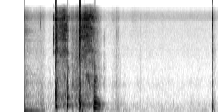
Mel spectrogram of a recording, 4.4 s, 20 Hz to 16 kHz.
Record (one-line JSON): {"cough_length": "4.4 s", "cough_amplitude": 26028, "cough_signal_mean_std_ratio": 0.32, "survey_phase": "beta (2021-08-13 to 2022-03-07)", "age": "65+", "gender": "Female", "wearing_mask": "No", "symptom_none": true, "smoker_status": "Ex-smoker", "respiratory_condition_asthma": false, "respiratory_condition_other": false, "recruitment_source": "REACT", "submission_delay": "3 days", "covid_test_result": "Negative", "covid_test_method": "RT-qPCR", "influenza_a_test_result": "Negative", "influenza_b_test_result": "Negative"}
